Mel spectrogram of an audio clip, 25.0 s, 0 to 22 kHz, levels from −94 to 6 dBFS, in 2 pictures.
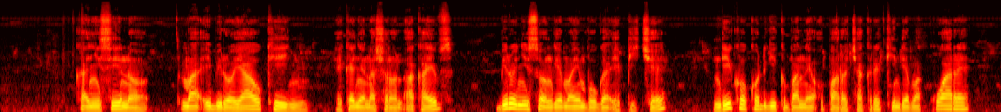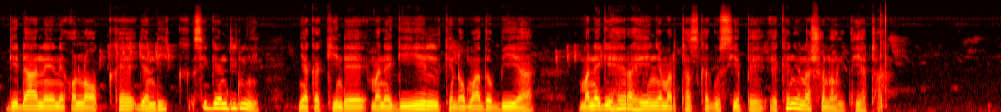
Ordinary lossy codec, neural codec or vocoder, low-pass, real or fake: none; none; 19.8 kHz; real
